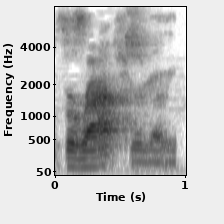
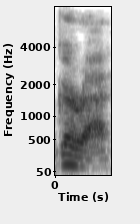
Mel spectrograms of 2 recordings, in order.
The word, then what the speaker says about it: Virat: So Virat? Not Garat, it's Virat.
